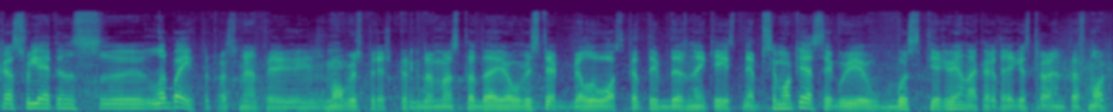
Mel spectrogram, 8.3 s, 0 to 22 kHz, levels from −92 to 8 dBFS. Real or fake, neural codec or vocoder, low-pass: fake; codec, 44.1 kHz, 3.4 kbps, Pupu-Codec; 14.4 kHz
